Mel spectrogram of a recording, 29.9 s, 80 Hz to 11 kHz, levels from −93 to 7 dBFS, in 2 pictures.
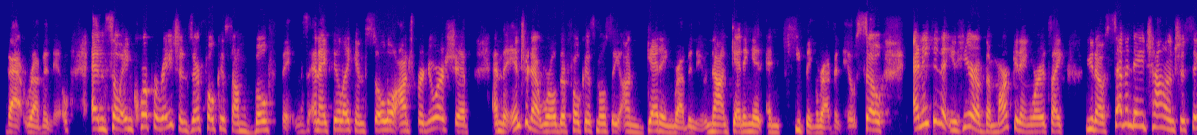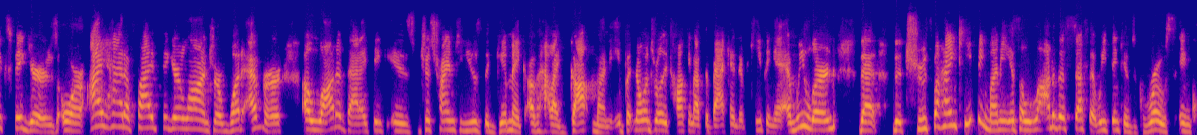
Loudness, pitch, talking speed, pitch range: -21 LUFS, 210 Hz, 225 wpm, 180-240 Hz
